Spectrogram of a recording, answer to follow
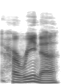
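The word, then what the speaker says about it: harena: someone pointed out that harina for sand is the root word for arena which makes the pronunciation very easy to figure out because just arena with an H at the beginning and a bonus etaly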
